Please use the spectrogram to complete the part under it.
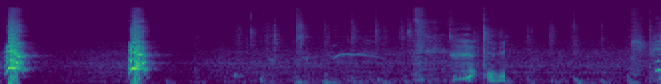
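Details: Indoor dog, afraid of a broom, barking because his toy is stuck under it: two loud sharp barks about a second apart, then quieter rustling, short whines and a person's voice.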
